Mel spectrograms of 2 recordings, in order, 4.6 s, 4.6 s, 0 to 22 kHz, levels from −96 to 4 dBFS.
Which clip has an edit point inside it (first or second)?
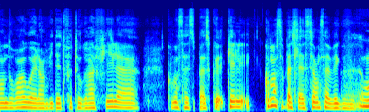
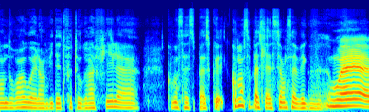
second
